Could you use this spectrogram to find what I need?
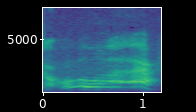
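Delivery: high pretend mad "Oh"; mock angry cry. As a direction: play a grumpy face sound. Acting a mad face.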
